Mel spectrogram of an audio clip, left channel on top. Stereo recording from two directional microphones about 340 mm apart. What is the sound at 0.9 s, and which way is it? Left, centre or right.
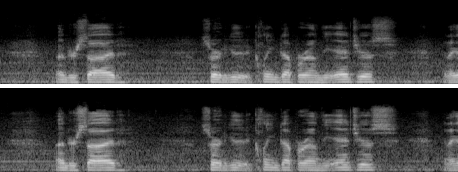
Speech, right.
